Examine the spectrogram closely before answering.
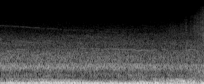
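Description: A large stadium crowd roars.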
